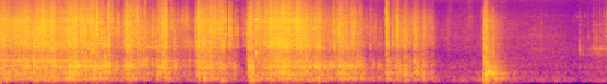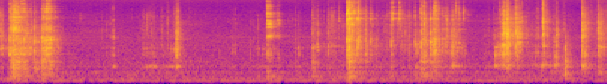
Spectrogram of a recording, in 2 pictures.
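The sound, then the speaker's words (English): A cocktail shaker filled with ice is shaken to make a cocktail, rattling hard for about four seconds in a rapid, dense clatter, ending with a sharp knock. Scattered light clicks and taps follow in the quieter stretch. “And we're shaking.”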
